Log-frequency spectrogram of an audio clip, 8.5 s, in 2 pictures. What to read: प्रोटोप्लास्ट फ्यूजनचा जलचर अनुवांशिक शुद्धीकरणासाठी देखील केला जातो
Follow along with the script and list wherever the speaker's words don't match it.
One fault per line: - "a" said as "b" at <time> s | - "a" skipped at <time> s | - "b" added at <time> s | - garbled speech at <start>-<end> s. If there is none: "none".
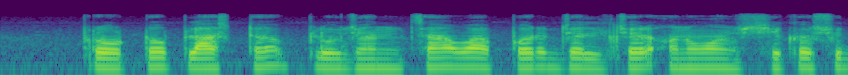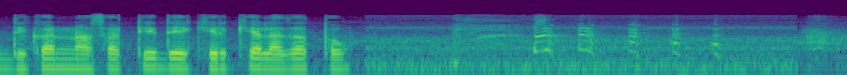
- "वापर" added at 2.3 s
